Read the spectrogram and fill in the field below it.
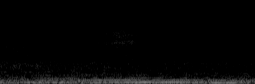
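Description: A woman exhales slowly through her mouth.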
